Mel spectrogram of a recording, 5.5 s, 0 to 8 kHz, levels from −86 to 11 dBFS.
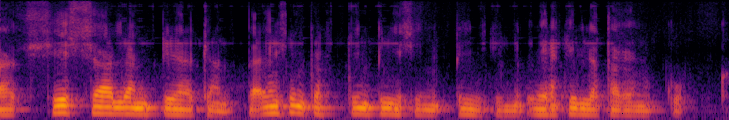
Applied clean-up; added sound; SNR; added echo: neural separator model SepFormer DNS4.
